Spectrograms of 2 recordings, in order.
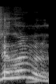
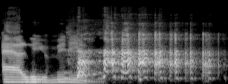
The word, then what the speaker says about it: aluminium: No, it's aluminum.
